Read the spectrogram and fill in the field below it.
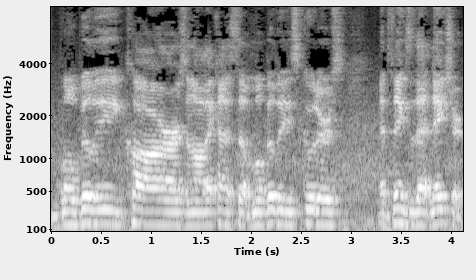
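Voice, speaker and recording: A man with a fairly high pitch talks at a fairly quick pace. The room adds an audible echo. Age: 60s. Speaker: vlogger and broadcast engineer. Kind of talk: casual vlog monologue. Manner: loud; animated.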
